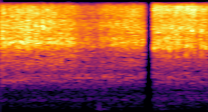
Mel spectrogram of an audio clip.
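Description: Lamb cutlets searing in hot olive oil in a pan: a loud, steady sizzle that breaks off for an instant about one and a half seconds in.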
